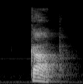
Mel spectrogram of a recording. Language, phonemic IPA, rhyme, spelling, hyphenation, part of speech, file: Dutch, /kaːp/, -aːp, kaap, kaap, noun / verb, Nl-kaap.ogg
- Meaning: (noun) 1. a cape, headland 2. privateering, attacking and looting enemy ships under the auspices of one's government; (verb) inflection of kapen: first-person singular present indicative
